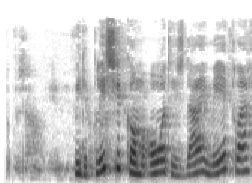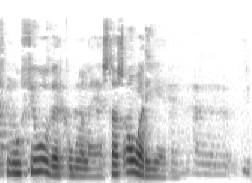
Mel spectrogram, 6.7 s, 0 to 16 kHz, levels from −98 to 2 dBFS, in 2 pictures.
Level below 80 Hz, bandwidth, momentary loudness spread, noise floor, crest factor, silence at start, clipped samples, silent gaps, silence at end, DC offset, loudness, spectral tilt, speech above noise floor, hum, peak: -82 dBFS; 11 kHz; 14 LU; -62 dBFS; 20 dB; 0.1 s; under 0.1%; none; 1.15 s; under 0.1%; -25 LUFS; -5 dB/octave; 36 dB; none; -6 dBFS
